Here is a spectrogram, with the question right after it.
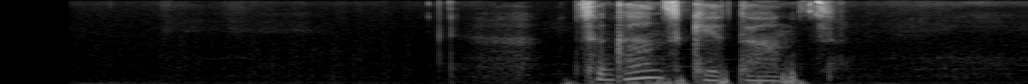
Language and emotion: Russian, sad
